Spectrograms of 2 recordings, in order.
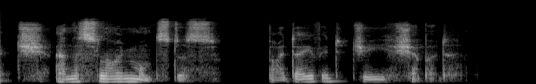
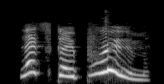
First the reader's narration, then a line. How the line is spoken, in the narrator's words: She squeals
